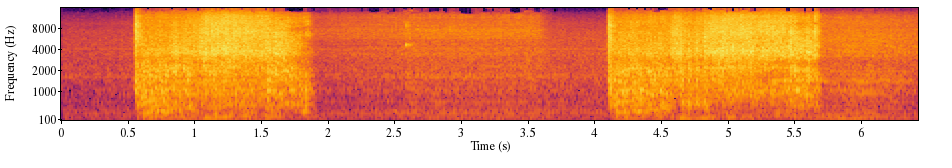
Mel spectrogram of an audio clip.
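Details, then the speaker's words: Boat's Crusader 454 port engine: two cranking bursts of about a second and a half each, starter spinning evenly but never firing; new Carter fuel pump not working due to a manufacturer defect. "What happened with the boat was that the fuel pump was not working. It was the first thing we changed."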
